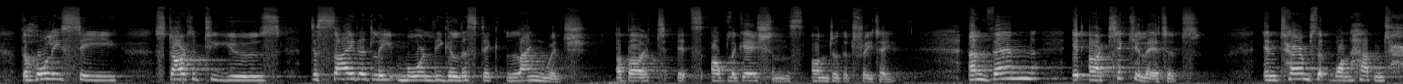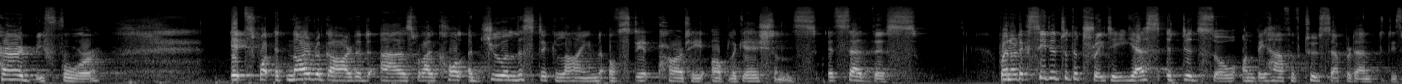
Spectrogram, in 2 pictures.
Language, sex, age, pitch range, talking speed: English, female, 60-79, 155-225 Hz, 135 wpm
